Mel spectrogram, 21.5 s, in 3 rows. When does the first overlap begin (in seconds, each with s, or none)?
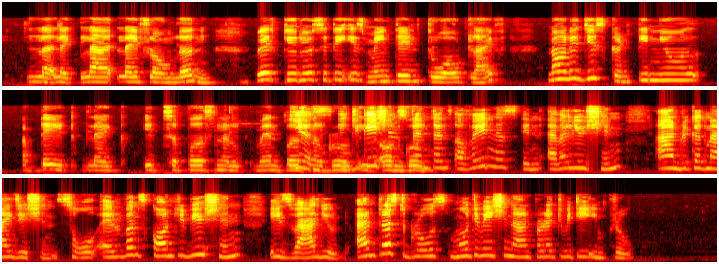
10.0 s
